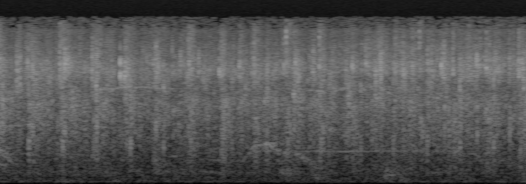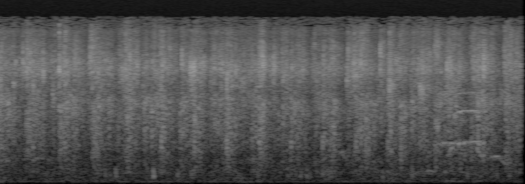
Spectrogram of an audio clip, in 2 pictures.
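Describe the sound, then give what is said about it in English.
A church audience praising God claps steadily and densely for about ten seconds, with scattered shouts and voices rising through the sustained applause at a constant, energetic level. “Praise him with the clapping of the hands. Praise him with shouting of your voice.”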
